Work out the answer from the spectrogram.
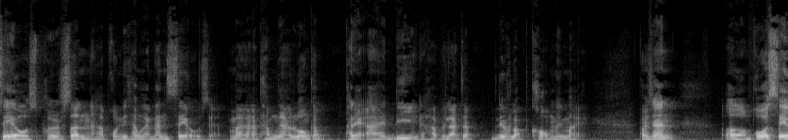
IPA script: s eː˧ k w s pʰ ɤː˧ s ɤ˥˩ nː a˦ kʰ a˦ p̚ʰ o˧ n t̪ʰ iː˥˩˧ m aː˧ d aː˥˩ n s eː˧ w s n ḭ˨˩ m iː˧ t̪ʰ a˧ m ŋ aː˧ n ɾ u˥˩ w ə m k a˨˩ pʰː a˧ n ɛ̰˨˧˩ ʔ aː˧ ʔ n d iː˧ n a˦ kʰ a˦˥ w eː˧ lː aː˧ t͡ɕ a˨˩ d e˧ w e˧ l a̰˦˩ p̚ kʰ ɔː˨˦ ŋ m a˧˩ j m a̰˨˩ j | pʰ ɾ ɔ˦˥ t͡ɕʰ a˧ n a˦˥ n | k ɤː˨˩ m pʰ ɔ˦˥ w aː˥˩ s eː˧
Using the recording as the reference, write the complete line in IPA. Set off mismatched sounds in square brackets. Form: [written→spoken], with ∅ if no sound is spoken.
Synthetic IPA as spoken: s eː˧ [k→∅] w s pʰ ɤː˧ s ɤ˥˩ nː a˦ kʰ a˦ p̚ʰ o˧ n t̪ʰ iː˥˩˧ [m→ŋ] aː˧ d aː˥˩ n s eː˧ w s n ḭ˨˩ m [iː˧→aː˧] t̪ʰ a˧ m ŋ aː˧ n ɾ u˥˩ [w→∅] ə m k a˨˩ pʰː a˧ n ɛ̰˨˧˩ ʔ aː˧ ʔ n d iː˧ n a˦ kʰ a˦˥ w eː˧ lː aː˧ t͡ɕ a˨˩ d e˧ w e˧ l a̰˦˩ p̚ kʰ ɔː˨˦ ŋ m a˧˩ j m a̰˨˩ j | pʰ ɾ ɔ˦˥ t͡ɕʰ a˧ n a˦˥ n | [k→ʔ] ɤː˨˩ m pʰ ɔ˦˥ w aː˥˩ s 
